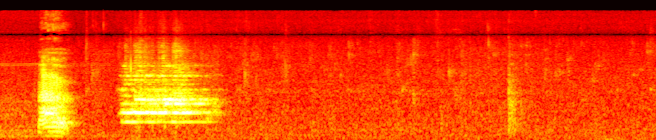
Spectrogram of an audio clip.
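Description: A brief voice sound, then a steady electronic tone or chord of about a second, followed by faint scattered clicks.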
